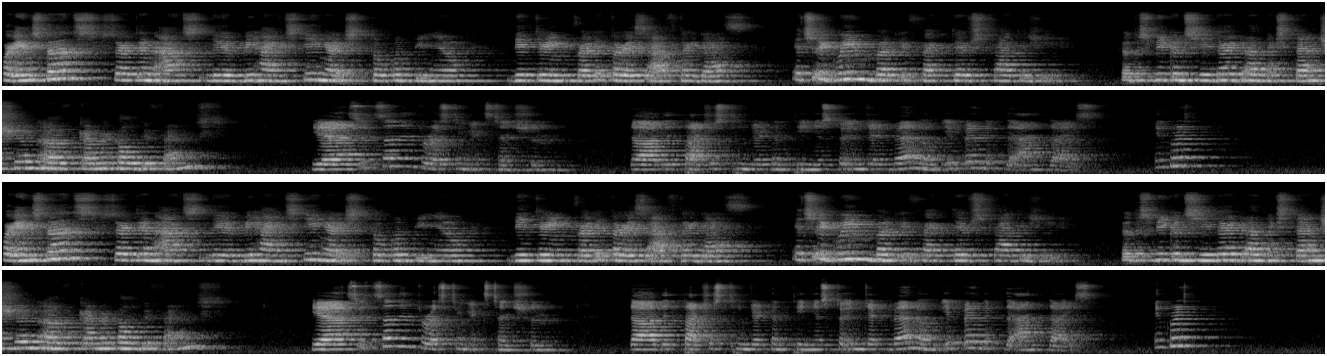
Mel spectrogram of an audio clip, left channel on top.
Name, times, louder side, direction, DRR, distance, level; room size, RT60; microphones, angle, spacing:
voice 1, 0.0-4.6 5.0-7.2 7.9-10.6 11.2-15.3, equal, 10° left, -5 dB, 0.4 m, -23 dB
voice 2, 16.3-18.7 19.5-24.1 24.8-25.1, right 3 dB, 55° right, 0 dB, 0.4 m, -29 dB
2.3 x 2.0 x 2.6 m, 1.0 s
head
